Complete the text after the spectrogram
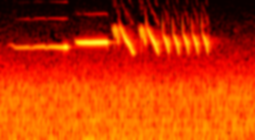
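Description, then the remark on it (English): Two male songbirds counter-singing: a faint thin whistle, then a louder sustained whistle breaking into a quick run of about eight bright, descending chirps, clear with no talking. “You can hear this communication happening, the counter singing between two males.”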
